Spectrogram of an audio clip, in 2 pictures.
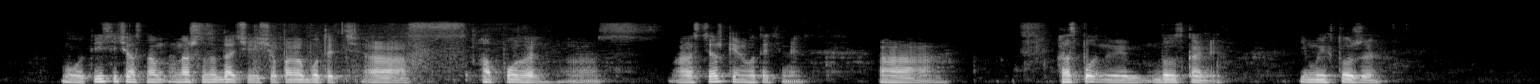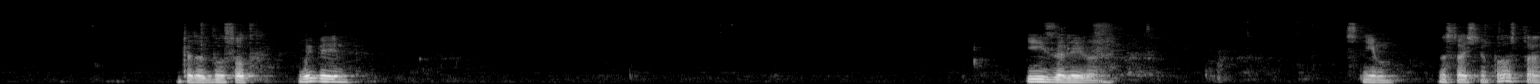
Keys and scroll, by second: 9.8 F9, 24.9 F9, 25.7 /.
